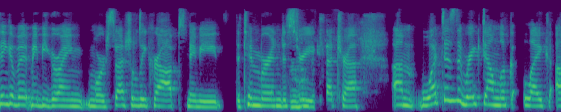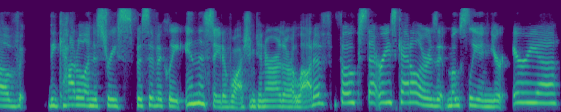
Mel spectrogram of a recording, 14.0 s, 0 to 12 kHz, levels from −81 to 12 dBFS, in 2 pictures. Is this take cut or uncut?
uncut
